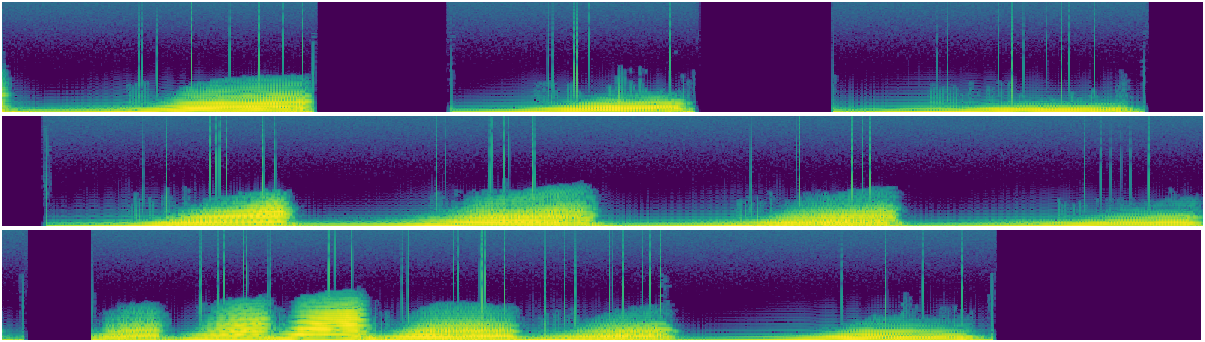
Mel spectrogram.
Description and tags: A deep dark bass slide.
